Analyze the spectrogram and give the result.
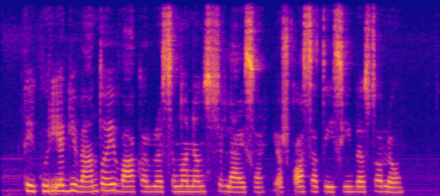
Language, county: Lithuanian, Vilnius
